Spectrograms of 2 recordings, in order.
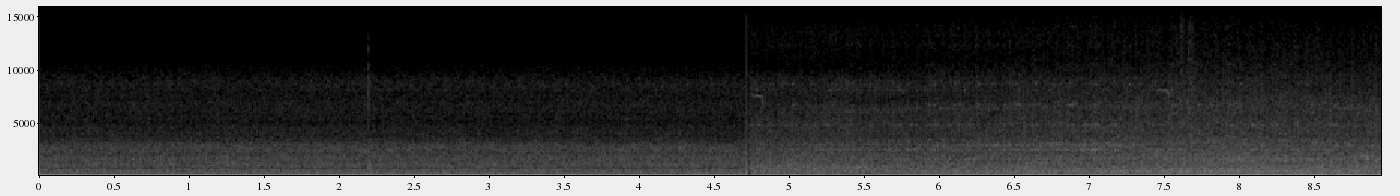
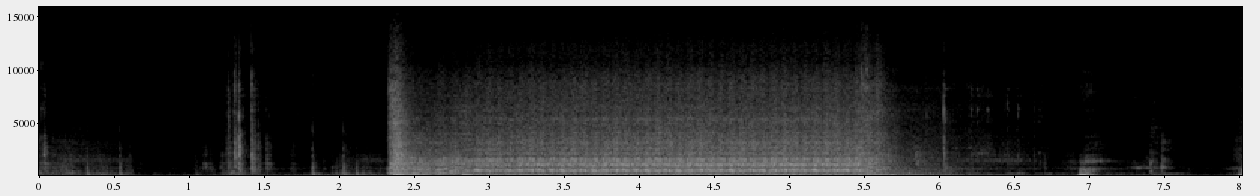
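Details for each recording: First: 1986 Chevrolet Corvette C4 Z51 V8, stored over 20 years, after idling about 5 minutes: low, even V8 burble with steady pulse, no misses or knocks; idle has smoothed out and sounds better. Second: 1986 Chevrolet Z51, low mileage, first start after more than 20 years in storage. About three seconds of steady, even cranking at normal speed, but the engine never fires. It only cranks with the clutch pressed.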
